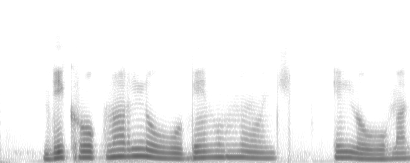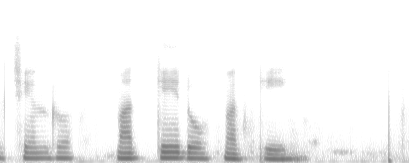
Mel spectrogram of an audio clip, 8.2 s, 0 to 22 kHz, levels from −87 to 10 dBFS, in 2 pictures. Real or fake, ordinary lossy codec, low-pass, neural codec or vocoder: fake; none; 10.8 kHz; codec, 24 kHz, 0.9 kbps, WavTokenizer, large speech release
